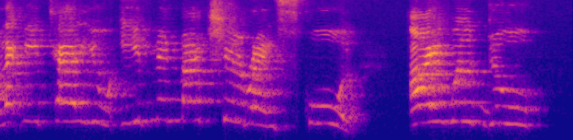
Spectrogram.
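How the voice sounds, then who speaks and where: With a Jamaican accent, a woman projects a raised voice with a bright, sharp tone at a fairly slow pace. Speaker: storyteller and performer. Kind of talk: interview answer. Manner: lively, expressive.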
